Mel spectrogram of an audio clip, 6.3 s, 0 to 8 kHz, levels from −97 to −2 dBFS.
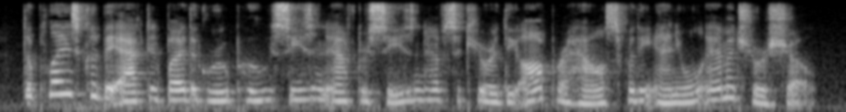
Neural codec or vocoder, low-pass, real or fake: none; 7.2 kHz; real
